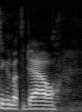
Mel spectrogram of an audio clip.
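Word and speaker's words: Tao: not thinking about the Dow t AO was how it's spelled it's spelled like tau but it's actually pronounced Dow it's uh it's really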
